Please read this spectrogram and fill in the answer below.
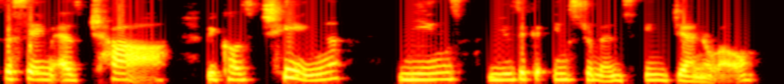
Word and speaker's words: Qin: Well, I am Ching and nobody can pronounce my first name, so don't feel bad about it.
